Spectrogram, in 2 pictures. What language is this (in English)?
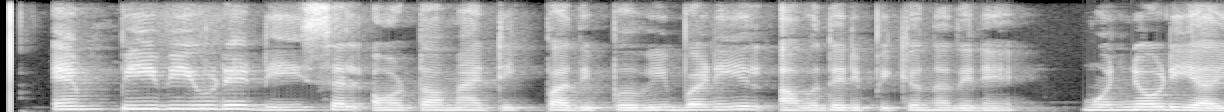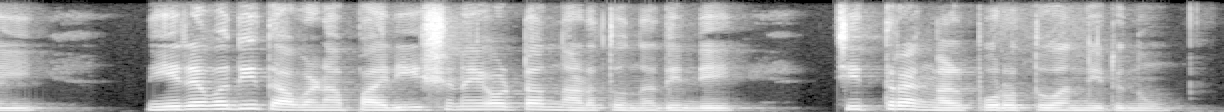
Malayalam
